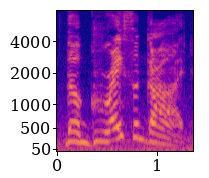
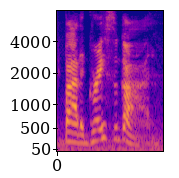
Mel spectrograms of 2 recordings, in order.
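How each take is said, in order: First: Slow, softer, reverent repeat; slow reverent echo. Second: Said in the usual way. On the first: Real, not acted. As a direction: linger on it like a quiet thanks.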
